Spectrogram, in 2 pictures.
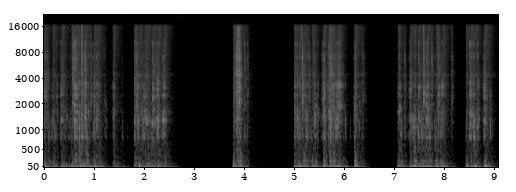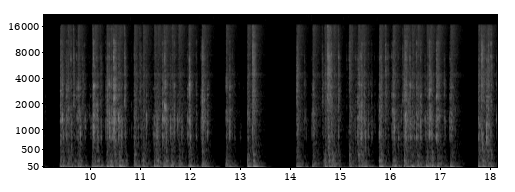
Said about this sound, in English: Typing that,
